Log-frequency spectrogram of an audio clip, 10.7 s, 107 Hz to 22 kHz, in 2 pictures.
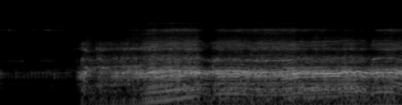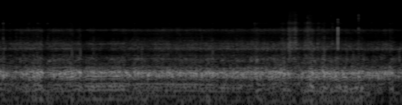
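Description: Yamaha Ténéré 700's 689cc CP2 parallel-twin engine, almost silent for the first second, then picking up suddenly about a second in and rising in pitch as the bike accelerates, then running steadily. A few sharp ticks come near the end.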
